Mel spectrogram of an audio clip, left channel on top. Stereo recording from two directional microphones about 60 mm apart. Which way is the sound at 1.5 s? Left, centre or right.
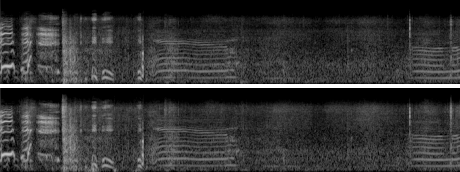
Centre.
